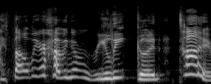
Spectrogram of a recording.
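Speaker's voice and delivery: full-on shrill, loud shrieking tantrum. Retelling a movie scene where she stomps her foot: imitating a screaming tantrum. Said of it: "Starts screaming".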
